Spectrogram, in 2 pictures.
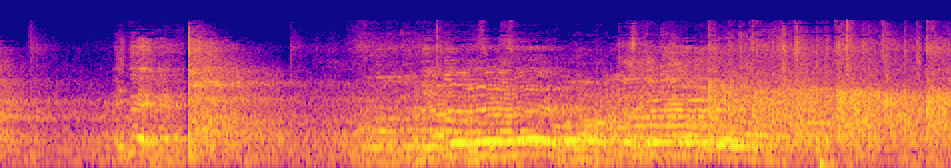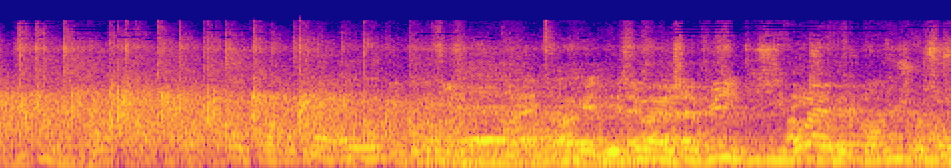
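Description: A wooden paddle strikes a hard ball in an echoing hall.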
